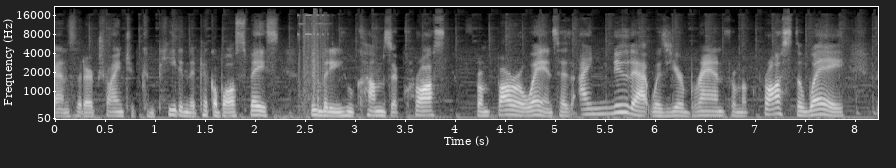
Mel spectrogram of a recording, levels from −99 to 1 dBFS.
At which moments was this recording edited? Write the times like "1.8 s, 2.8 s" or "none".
2.6 s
